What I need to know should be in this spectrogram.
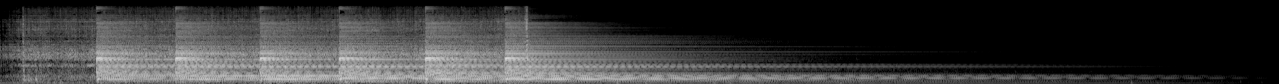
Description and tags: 6 chimes of a clock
